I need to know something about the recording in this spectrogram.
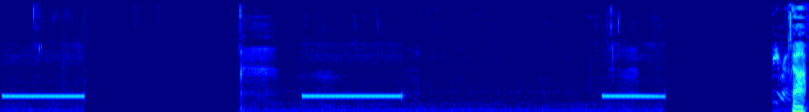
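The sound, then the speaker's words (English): A telephone ringback tone over the line: a steady electronic tone sounds three times in roughly two-second bursts with long pauses, over a low line hum, ending in a brief click. “Looks like I'm going to have to, wait a minute, it's ringing.”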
